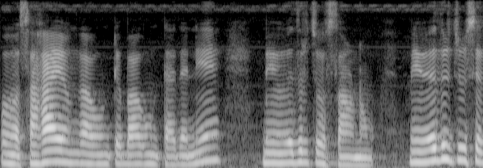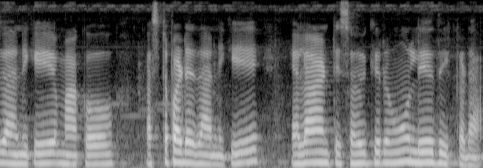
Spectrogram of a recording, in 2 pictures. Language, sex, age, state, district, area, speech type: Telugu, female, 60+, Andhra Pradesh, Sri Balaji, urban, spontaneous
